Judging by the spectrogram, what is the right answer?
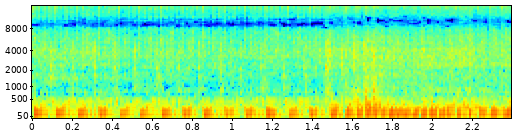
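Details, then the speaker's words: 2016 Yamaha Sniper 150 with stock cam chain tensioner: loose metallic rattle over the idle beat, rising with revs; slack cam chain from worn tensioner, temporary adjustment possible but replacement needed. "So halimbawa, inabutan kayo sa daan, ganito na yung tunog, pakinggan natin. So ganito pagbigay ng tensioner."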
